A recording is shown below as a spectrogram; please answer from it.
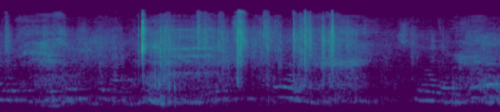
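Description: Near silence: a few faint, brief rustles of Bible pages being turned, with faint voices in the background.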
